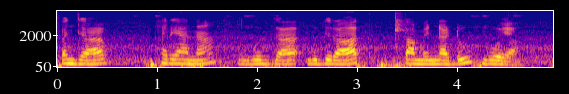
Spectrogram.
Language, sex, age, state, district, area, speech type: Punjabi, female, 45-60, Punjab, Pathankot, rural, spontaneous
